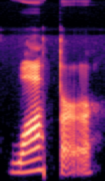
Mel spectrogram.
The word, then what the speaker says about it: whopper: Burglarized, which made us think of hamburger and cheeseburger and whopper. That one looks like an O, but it sounds like an ah.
